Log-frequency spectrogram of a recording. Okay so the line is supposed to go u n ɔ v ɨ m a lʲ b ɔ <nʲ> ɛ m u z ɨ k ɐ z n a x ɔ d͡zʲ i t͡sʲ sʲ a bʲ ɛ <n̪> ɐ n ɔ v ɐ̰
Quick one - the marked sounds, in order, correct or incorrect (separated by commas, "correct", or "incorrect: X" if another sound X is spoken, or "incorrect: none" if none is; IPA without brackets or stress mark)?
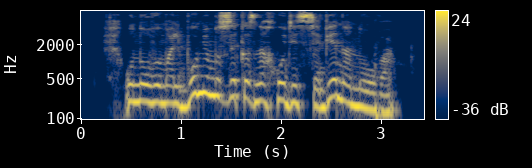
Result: incorrect: mʲ, correct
